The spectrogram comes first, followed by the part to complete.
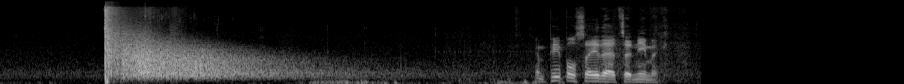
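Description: No technical faults can be heard anywhere in the clip.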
